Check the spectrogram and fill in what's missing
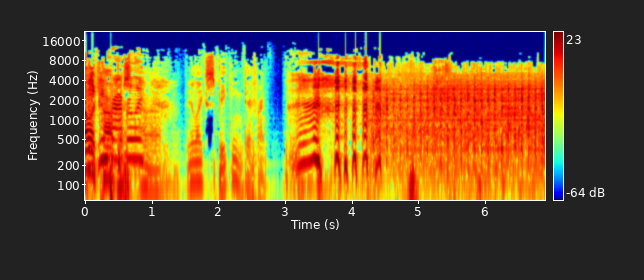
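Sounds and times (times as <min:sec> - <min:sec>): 
speech: 0:00.0 - 0:04.9
laughter: 0:03.2 - 0:05.2
helicopter rotor sound effect: 0:03.8 - 0:06.8.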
